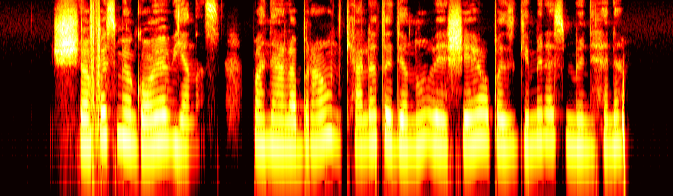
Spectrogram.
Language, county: Lithuanian, Vilnius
